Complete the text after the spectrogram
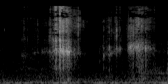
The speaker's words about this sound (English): Now we have a snack to eat while we literally, like, do, like, one of the most boring things. Anyway, share the first satisfying crunch.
